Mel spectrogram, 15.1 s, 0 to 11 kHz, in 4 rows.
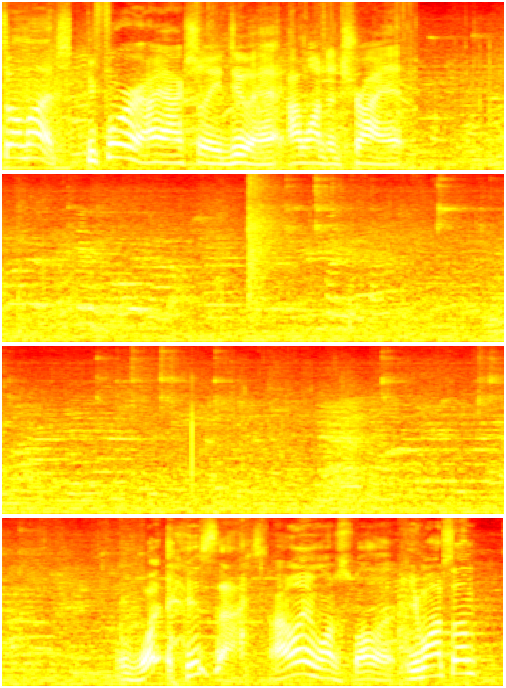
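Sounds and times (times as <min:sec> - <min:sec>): background chatter of voices: 0:00.0 - 0:15.0.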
